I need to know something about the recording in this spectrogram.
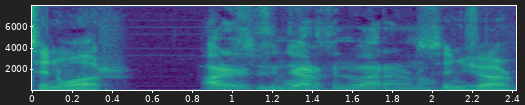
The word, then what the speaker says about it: Sinwar: I thought the J is silent, or the Jim. I thought it was Sinwar.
